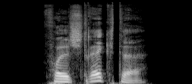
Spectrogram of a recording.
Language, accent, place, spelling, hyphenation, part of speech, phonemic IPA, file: German, Germany, Berlin, vollstreckte, vollstreck‧te, verb, /ˌfɔlˈʃtʁɛktə/, De-vollstreckte.ogg
- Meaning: inflection of vollstrecken: 1. first/third-person singular preterite 2. first/third-person singular subjunctive II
